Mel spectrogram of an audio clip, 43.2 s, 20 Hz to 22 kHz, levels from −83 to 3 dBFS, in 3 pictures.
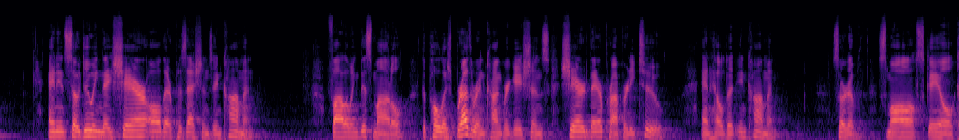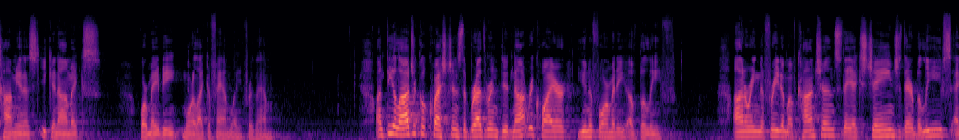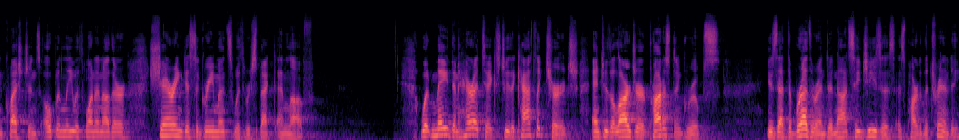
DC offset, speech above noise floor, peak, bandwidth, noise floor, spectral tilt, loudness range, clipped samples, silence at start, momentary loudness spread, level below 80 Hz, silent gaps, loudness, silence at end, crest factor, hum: under 0.1%; 40 dB; -6 dBFS; 14 kHz; -68 dBFS; -5.5 dB/octave; 8 LU; under 0.1%; 0 s; 12 LU; -58 dBFS; none; -28 LUFS; 0 s; 22 dB; none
